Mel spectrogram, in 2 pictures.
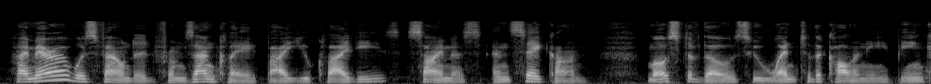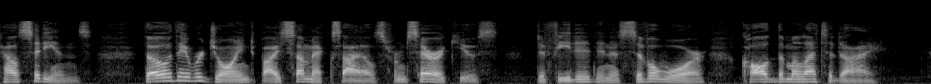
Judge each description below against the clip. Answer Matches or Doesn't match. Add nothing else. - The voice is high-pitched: Doesn't match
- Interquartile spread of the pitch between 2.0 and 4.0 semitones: Doesn't match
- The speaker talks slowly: Matches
